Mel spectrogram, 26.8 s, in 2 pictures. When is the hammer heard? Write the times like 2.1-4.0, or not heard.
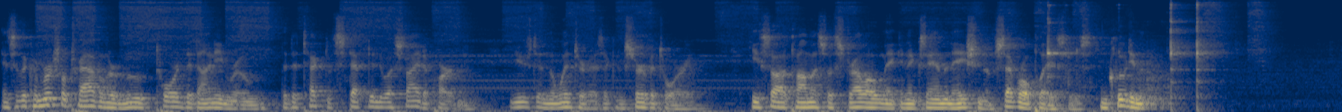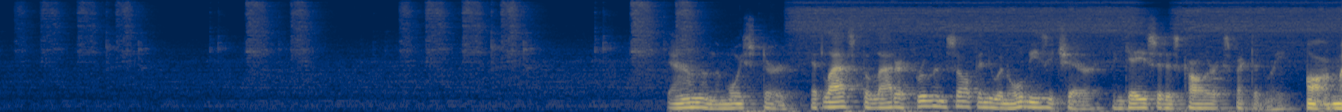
10.4-12.1.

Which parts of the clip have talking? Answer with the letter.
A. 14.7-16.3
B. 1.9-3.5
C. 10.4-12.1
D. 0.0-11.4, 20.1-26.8
D.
